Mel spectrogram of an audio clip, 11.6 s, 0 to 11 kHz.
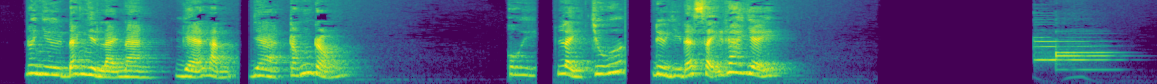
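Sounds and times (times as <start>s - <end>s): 
speech: 0.2s - 3.5s, 5.1s - 7.9s
doorbell two-note ding-dong chime: 10.4s - 11.5s.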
